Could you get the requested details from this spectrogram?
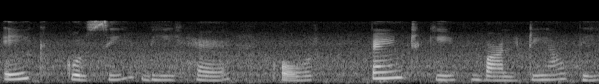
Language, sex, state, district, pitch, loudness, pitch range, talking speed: Hindi, female, Haryana, Jhajjar, 215 Hz, -22 LUFS, 205-245 Hz, 90 wpm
